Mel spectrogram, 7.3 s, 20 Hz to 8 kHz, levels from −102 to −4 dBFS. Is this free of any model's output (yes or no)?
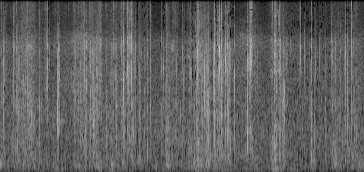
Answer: yes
